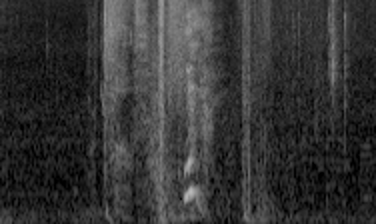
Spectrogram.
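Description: Game sound effects whoosh and thud during a fight.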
